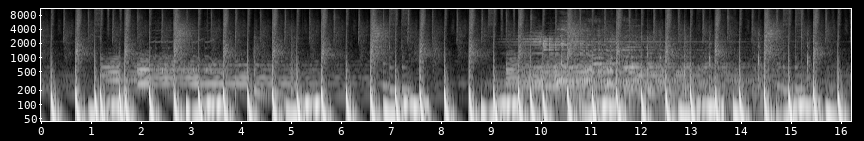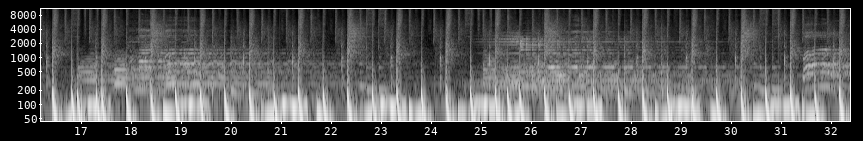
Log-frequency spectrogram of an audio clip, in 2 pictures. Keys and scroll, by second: 7.2 ctrl+z, 7.7 ctrl+z, 12.4 ctrl+KP_Subtract, 12.5 ctrl+KP_Subtract, 12.6 ctrl+KP_Subtract, 12.7 ctrl+KP_Subtract, 13.4 ctrl+KP_Add, 14.9 KP_Add, 15.1 KP_Subtract, 19.6 ctrl+alt+shift+e.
